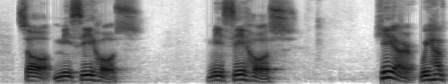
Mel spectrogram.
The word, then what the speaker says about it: hijos: Here, mis, the S the H is silent, so the S is going to connect to the I. Remember that the H in Spanish is always silent. So, mis hijos.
